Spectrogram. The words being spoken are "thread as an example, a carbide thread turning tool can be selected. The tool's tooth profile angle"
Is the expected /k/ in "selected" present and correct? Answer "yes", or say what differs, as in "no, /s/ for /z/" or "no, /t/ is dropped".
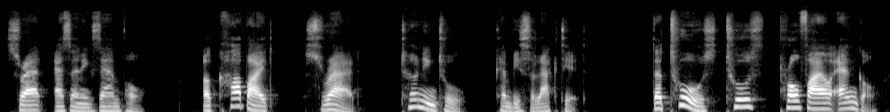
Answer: yes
